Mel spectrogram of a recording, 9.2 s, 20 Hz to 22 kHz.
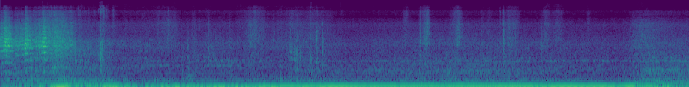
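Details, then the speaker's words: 1979 GMC Vandura idling with a new muffler fitted but no tailpipe yet: deep, steady, open exhaust drone, louder and rawer than normal, with a bit of a burp; loud exhaust from missing tailpipe. "I'm curious to what this sounds like without a tailpipe. So, let's hear what the muffler sounds like."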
